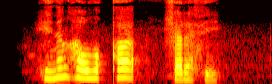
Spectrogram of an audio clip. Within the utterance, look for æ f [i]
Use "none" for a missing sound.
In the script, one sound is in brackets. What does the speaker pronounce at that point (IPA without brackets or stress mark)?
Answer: i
